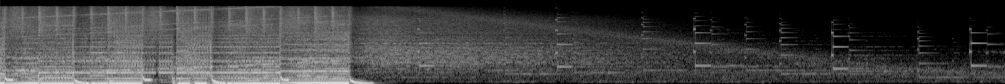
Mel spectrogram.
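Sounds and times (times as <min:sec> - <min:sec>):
wash of electronic noise: 0:01.6 - 0:07.0.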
